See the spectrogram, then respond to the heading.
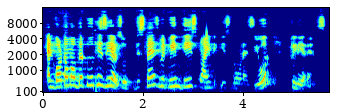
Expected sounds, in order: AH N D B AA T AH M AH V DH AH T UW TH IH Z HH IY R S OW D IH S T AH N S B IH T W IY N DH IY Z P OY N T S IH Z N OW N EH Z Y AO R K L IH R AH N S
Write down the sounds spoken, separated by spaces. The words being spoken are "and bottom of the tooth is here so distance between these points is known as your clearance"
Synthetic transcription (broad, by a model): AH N D B AA T AH M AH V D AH T UW T IH Z HH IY R S OW D IH S T AH N S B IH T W IY N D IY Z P OY N T IH Z N OW N EH Z Y AO R K L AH R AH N S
